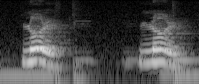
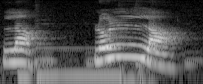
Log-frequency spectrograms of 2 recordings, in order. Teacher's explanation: so you noticed I can roll my tongue a little bit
